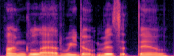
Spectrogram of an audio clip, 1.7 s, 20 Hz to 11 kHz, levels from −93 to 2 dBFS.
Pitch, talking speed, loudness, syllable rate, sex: 160 Hz, 205 wpm, -16 LUFS, 4.4 syllables/s, female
